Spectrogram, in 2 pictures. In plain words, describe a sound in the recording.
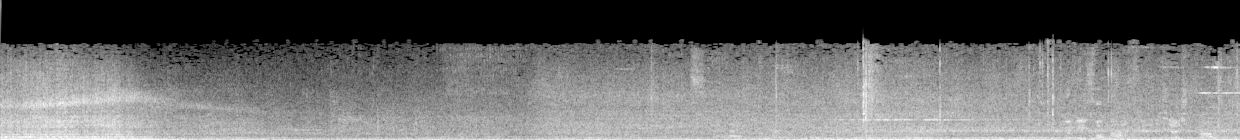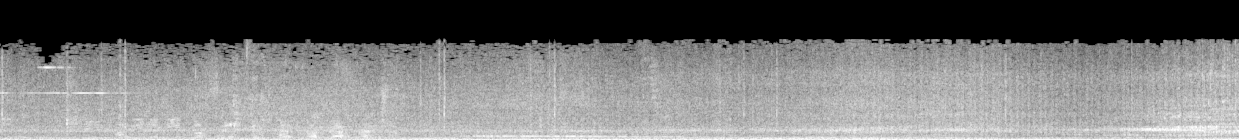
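A sports car engine idles with a deep rumble close by.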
